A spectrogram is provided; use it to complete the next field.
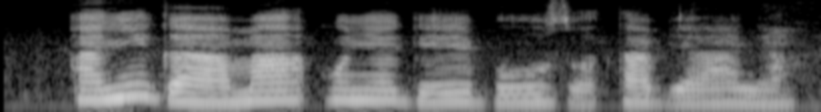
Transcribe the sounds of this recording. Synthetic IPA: a˨ɲɪ˦ɡa˨a˨ma˦o˦ɲe˦ɡe˨e˦bʊ˨ʊ˦zɔ˨ta˦bja˨a˦ɲa˦

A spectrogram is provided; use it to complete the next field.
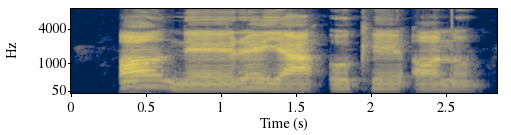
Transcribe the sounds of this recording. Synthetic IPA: ɔ˦ne˨e˨ɾe˦ja˦o˦kʰe˦ɔ˦nʊ˦

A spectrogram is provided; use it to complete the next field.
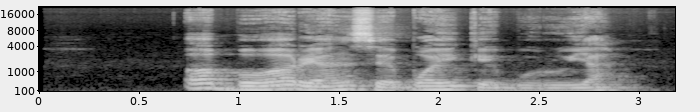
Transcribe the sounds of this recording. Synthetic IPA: ɔ˦bʊ˨ɔ˦ɾja˨n̩˦se˨k͡pɔ˦i˦ke˨ɡ͡bu˨ɾu˨ja˦

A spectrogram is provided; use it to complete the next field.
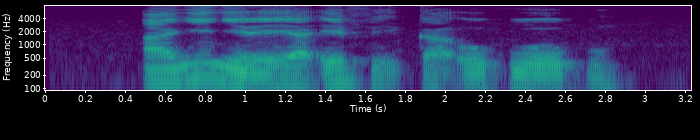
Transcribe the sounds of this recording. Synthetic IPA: a˨ɲɪ˦ɲe˨ɾe˨ja˦ʔe˦fe˨ka̰˨ʔo˦kʷu˦o˦kʷu˦

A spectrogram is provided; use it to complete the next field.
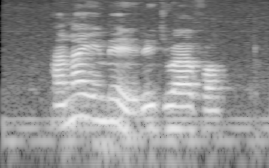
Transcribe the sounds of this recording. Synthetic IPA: a˨na˦ɣɪ˦me˦e˨ɾi˦d͡ʒu˦a˦fɔ˦

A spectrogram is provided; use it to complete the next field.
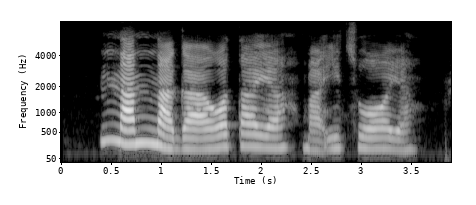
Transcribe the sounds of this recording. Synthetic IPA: n̩˦na˨n̩˦na˨ɡa˨a˨ɣɔ˦ta˦ja˦ma˨ɪ˦tu˦ɔ˦ja˦

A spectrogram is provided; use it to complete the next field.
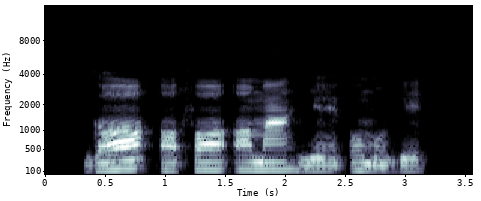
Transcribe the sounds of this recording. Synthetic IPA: ɡɔː˨˦ɔ˨fɔ˦ʔɔ˦ma˦ɲe˨ʊ˦mo˨ɡe˦

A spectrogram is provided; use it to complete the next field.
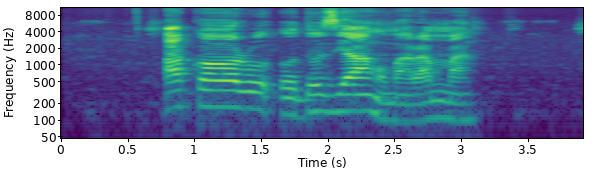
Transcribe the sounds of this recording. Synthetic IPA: a˦kɔ˦ɔ˦ɾʊ˦ʔo˨do˦zi˦a˦ɦʊ˨ma˨ɾa̰˨m̩˦ma˦

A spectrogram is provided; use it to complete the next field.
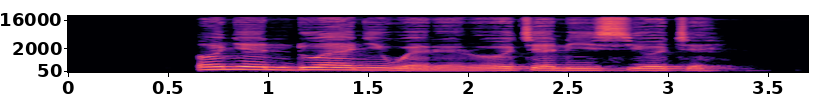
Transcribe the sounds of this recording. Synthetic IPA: o˦ɲe˦n̩˦dʊ˦a˨ɲɪ˦we˨ɾe˨ɾo˦t͡ʃe˦ni˦si˦o˦t͡ʃe˦

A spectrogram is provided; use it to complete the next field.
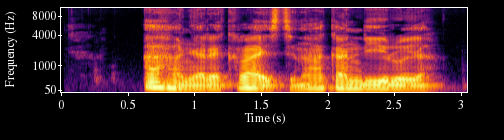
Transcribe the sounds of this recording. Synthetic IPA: a˦ɦa˨ɲe˨ɾe˨kɾa˦ɪ˨stna˦ka˦n̩˦di˦i˦ɾo˦ja˦

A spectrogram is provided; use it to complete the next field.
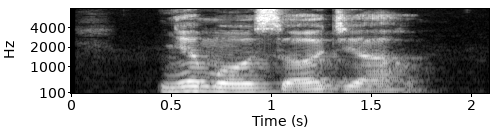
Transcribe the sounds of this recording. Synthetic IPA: ɲe˦m˦o˦sɔ˨ɔ˦d͡ʒɪ˦a˦ɦʊ˨

